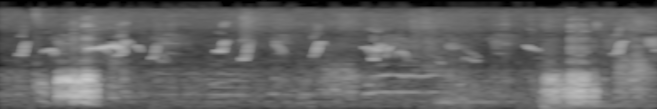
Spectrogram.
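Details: Just-born chickens peeping right after hatching: quick high chirps scattered across the recording, broken by two loud broadband bursts near the start and end, plus a low steady hum.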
